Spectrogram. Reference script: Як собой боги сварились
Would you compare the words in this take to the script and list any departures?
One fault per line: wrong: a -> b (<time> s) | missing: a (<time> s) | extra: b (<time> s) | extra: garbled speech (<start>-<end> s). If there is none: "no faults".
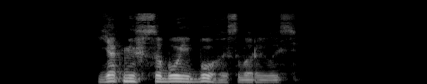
extra: між (1.2 s)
